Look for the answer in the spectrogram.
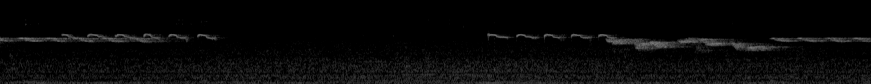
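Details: Orange-headed thrush lure bird with female thrush calls, performing fighting song; quick series of repeated looping whistled notes, a quiet gap, then more loops and a stepped descending warble, over noticeable background noise.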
